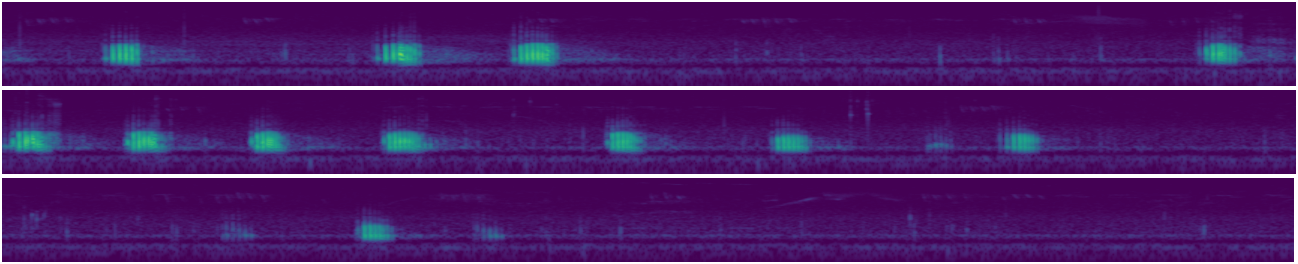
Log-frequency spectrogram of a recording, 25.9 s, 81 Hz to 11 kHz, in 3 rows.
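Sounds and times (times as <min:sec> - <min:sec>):
frog giving short buzzy pulsed croaks: 0:00.7 - 0:01.1, 0:02.5 - 0:03.8, 0:08.0 - 0:11.5, 0:12.6 - 0:13.1, 0:13.8 - 0:14.1, 0:14.8 - 0:15.6, 0:19.6 - 0:20.6.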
